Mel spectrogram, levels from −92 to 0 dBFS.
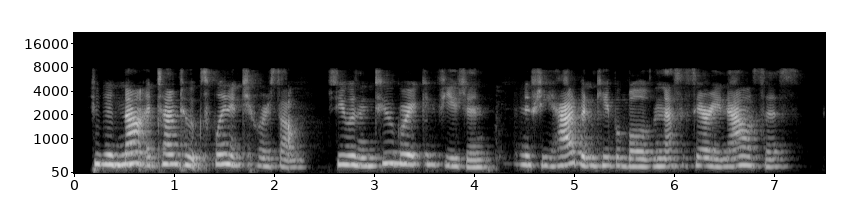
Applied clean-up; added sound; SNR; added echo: neural mask model DeepFilterNet 3.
